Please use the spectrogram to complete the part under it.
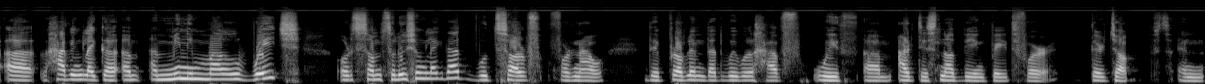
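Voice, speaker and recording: A woman's voice: medium pitch, a little mellow, no room sound. A woman giving a conference talk, posing questions and answering them herself, with many fillers. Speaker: forum speaker. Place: conference hall.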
